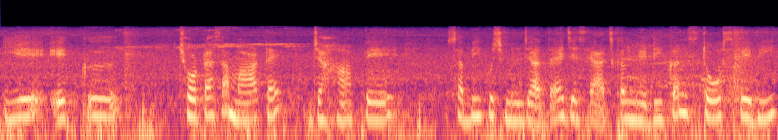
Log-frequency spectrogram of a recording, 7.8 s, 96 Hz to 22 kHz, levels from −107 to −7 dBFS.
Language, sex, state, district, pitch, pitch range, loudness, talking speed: Hindi, female, Gujarat, Gandhinagar, 230 Hz, 215-245 Hz, -18 LUFS, 145 wpm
